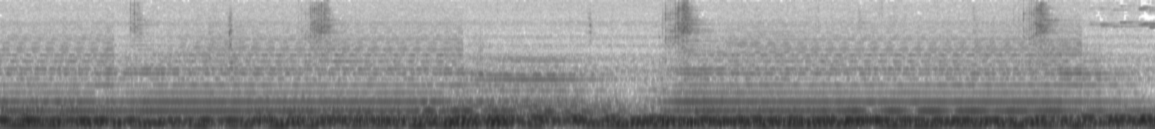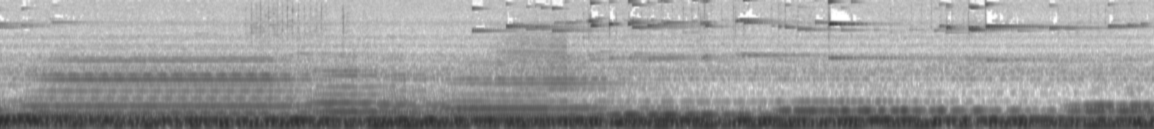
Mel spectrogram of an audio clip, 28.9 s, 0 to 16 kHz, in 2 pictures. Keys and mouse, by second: 2.3 ctrl+s, 2.6 ctrl+s, 3.2-8.0 drag, 9.7 click, 10.5 click, 11.0 click, 13.8 alt+click, 15.6 click, 16.9 click, 17.7-20.9 drag, 20.9 g, 23.6 Escape, 24.4-26.2 alt+shift+drag, 26.2 g.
